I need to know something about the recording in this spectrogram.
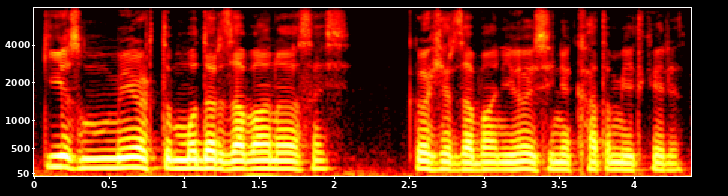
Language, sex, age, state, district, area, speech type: Kashmiri, male, 30-45, Jammu and Kashmir, Bandipora, rural, spontaneous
